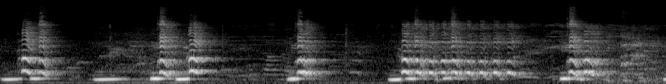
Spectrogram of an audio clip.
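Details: Captive siamang singing at the Los Angeles Zoo: loud, rich hooting notes, each a short rising whoop, coming in bursts about every second, with some longer runs of rapid barking hoots.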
